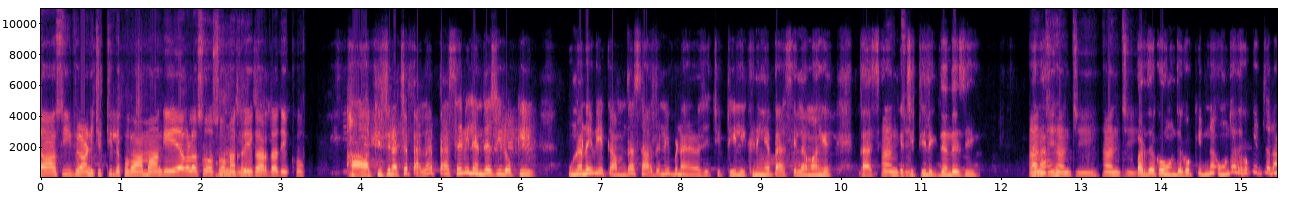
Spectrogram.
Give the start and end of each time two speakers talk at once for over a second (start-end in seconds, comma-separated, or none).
none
